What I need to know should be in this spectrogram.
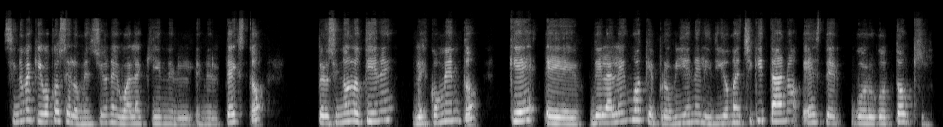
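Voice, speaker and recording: A woman teaching a history class, patiently calling on students and filling pauses with "eh" and "a ver". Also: fairly high pitch. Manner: patient, fills pauses with "eh" and "a ver", uses diminutives. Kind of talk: classroom lesson, questioning students.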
